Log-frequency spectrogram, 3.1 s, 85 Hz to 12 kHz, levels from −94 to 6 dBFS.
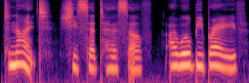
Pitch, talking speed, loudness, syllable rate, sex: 225 Hz, 190 wpm, -17 LUFS, 4.2 syllables/s, female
